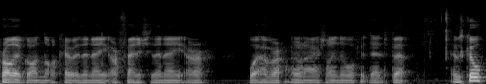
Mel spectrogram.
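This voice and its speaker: Speaking at a very fast pace, this man keeps a fairly even intonation. His delivery stays quick throughout. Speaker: MMA podcast host. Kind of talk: casual solo commentary. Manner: fast with many fillers; halting, self-interrupting.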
